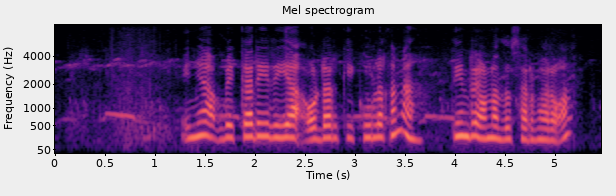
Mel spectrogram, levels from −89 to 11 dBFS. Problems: constant background noise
